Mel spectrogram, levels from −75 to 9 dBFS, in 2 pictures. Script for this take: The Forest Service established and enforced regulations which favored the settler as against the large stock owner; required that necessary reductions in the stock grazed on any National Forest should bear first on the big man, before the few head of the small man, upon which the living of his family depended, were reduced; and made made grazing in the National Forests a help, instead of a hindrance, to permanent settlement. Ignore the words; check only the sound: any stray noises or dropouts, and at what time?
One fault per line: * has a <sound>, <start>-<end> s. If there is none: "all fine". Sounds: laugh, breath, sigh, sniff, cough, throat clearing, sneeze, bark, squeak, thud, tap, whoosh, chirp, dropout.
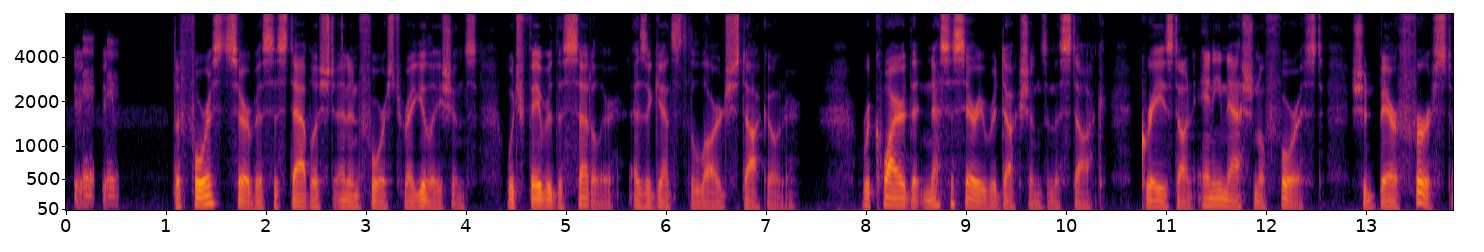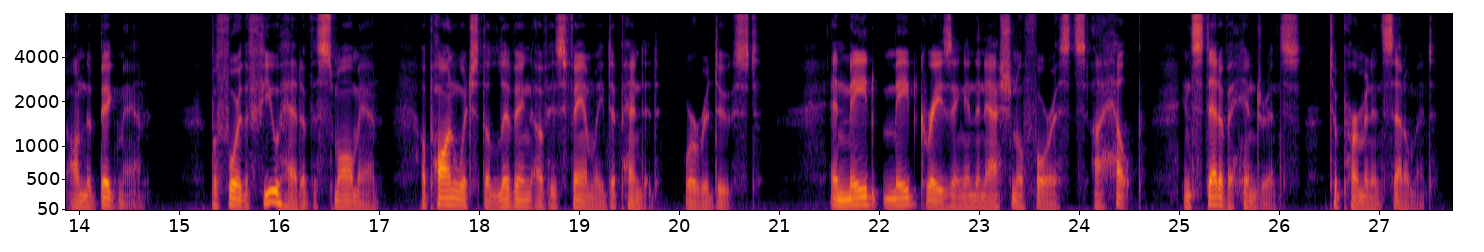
* has a laugh, 0.1-0.5 s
